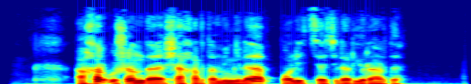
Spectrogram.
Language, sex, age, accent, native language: Uzbek, male, 18-24, Samarqand, Uzbek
